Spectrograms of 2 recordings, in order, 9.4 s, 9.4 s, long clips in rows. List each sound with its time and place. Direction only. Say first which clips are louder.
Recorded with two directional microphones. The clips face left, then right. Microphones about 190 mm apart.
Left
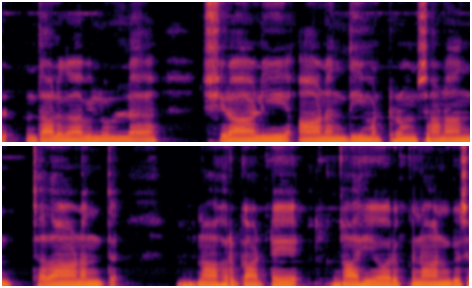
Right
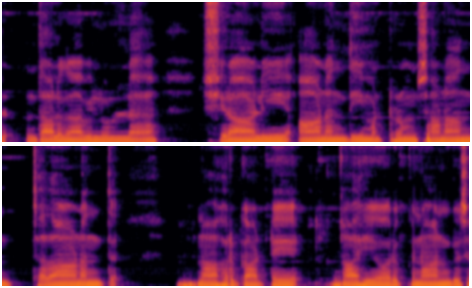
0.3 s speech: left 2 dB; 55° left (ahead or behind)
